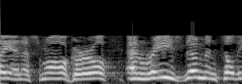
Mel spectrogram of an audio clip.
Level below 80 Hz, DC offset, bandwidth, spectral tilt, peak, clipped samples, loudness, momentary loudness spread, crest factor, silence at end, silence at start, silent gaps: -60 dBFS; under 0.1%; 4 kHz; -7.5 dB/octave; 0 dBFS; under 0.1%; -13 LUFS; 5 LU; 12 dB; 0 s; 0 s; none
